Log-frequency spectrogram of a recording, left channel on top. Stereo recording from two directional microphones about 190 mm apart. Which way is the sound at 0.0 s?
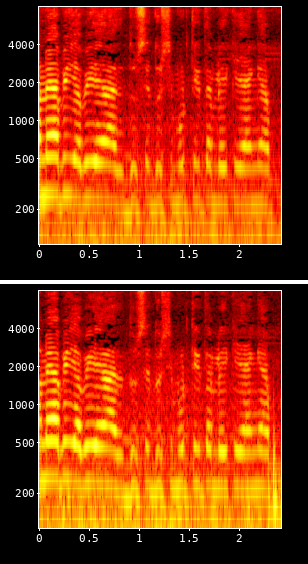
15° left (ahead or behind).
